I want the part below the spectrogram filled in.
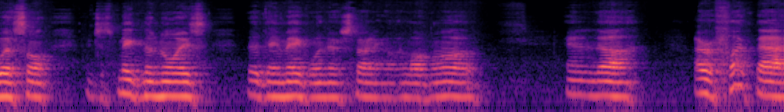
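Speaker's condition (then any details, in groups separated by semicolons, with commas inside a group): ALS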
